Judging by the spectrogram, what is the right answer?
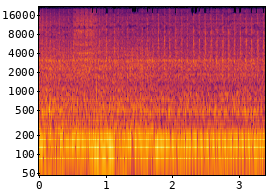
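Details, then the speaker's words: Ford Escort MK3 GLE carburettor engine at a steady idle, warming up, after timing and carb tampering: light, fast, slightly uneven tick about four per second; owner suspects valvetrain and plans to pull the valve cover, cause unknown. "You hear that ticking noise? Well, it's running better, but I'm not happy with that ticking noise. Something is not happy."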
